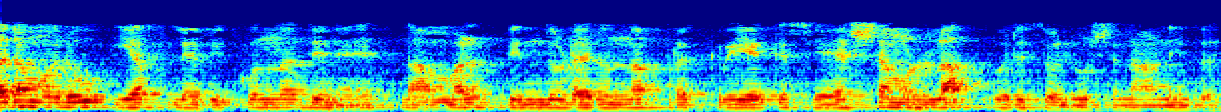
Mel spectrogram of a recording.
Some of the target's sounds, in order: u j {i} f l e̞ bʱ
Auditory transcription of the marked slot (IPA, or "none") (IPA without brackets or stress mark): e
